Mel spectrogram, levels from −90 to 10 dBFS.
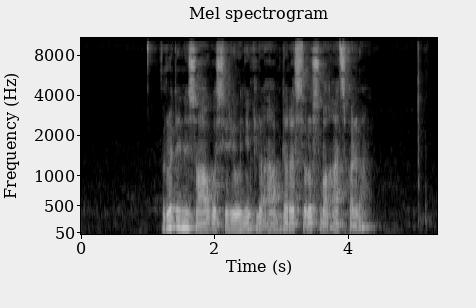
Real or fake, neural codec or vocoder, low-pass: fake; vocoder, 44.1 kHz, 128 mel bands, Pupu-Vocoder; 9.9 kHz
